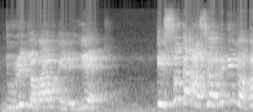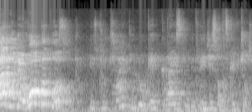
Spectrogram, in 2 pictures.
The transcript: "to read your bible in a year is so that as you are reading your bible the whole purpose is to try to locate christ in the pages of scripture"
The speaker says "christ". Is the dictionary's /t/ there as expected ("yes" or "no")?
yes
